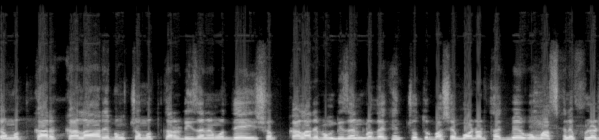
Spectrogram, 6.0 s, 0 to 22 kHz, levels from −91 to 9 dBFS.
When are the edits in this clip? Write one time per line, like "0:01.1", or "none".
none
